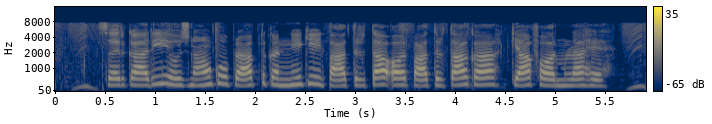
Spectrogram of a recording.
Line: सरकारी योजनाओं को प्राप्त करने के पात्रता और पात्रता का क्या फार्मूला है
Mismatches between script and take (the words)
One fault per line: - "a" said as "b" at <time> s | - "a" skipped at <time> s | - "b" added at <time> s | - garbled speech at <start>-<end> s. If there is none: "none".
none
